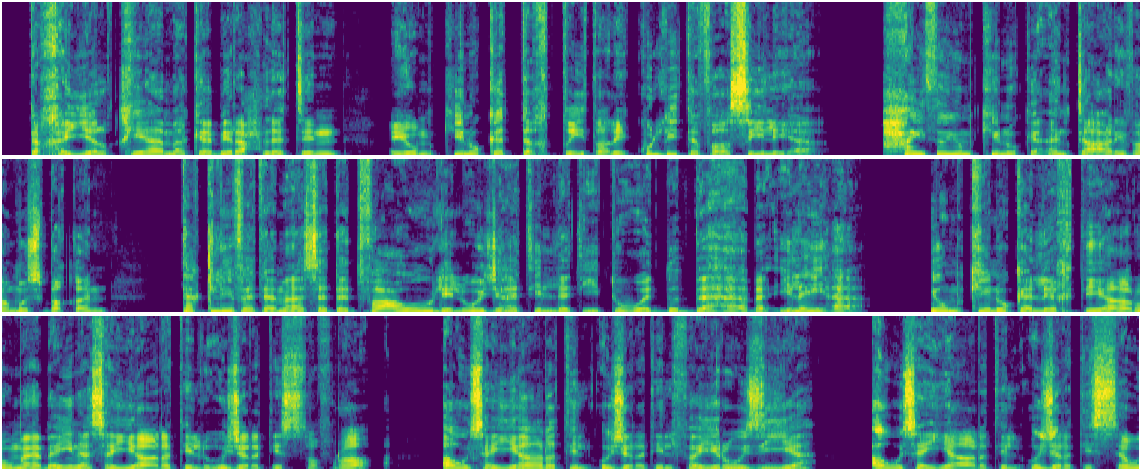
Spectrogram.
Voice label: Home Studio Dry Test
